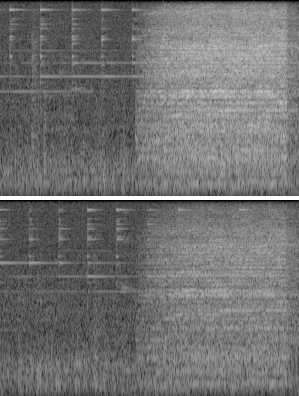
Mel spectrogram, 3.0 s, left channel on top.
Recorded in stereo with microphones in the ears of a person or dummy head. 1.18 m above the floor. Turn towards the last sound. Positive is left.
turn(degrees=30)  # may be behind; listen again after turning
